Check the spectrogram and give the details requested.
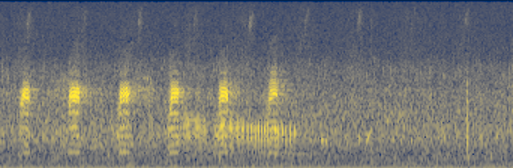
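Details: Hooded merganser calling excitedly while swimming: six short, clipped calls, about one every half second, then quiet with only faint background hiss.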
